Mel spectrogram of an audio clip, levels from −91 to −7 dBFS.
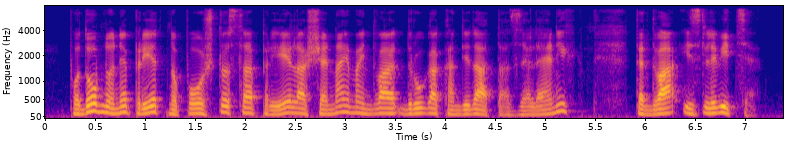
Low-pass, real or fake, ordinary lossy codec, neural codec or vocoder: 7.2 kHz; real; none; none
